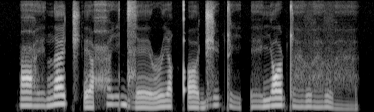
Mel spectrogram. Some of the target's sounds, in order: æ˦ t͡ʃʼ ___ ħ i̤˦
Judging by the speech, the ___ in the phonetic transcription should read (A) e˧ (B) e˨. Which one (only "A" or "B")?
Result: B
